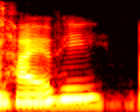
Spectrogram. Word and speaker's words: Antiope: Antiope.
